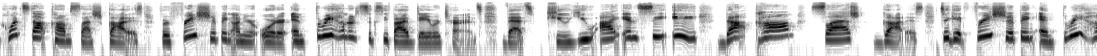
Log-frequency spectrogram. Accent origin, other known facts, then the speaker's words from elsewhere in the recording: Dallas, Texas, United States; also born or lived in Terrell, Texas; I am from Dallas, so I know Irving. It's very close.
